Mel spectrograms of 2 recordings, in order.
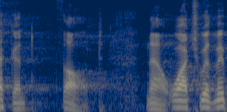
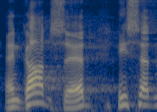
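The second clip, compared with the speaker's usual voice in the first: ordinary delivery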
